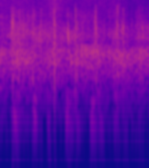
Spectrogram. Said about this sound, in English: A very big round of applause.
